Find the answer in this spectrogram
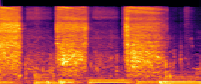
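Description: A rubber balloon being blown up by mouth: three hissing breaths, each about half a second, with pauses between them.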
